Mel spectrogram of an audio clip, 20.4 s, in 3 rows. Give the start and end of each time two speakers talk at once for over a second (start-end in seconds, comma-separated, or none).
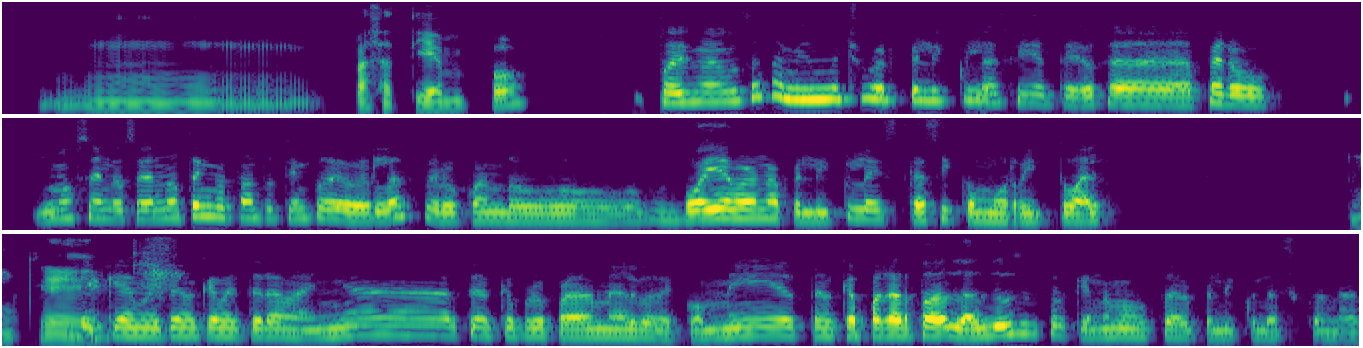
none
